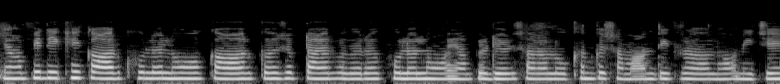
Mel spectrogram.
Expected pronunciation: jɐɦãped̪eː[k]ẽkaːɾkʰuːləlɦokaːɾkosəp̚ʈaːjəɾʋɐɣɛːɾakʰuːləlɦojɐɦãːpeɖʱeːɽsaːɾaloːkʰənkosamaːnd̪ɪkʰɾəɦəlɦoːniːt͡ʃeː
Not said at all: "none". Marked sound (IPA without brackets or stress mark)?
kʰ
